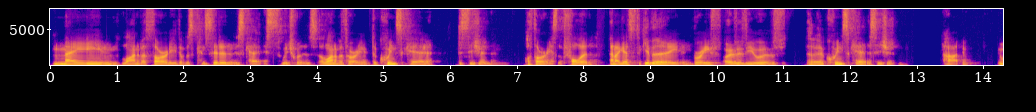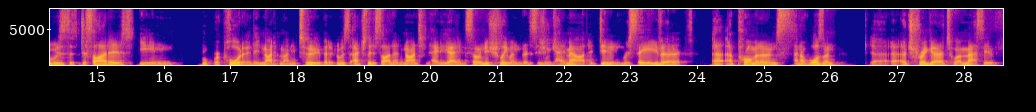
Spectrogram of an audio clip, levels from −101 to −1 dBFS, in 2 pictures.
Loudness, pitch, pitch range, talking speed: -21 LUFS, 95 Hz, 85-105 Hz, 155 wpm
